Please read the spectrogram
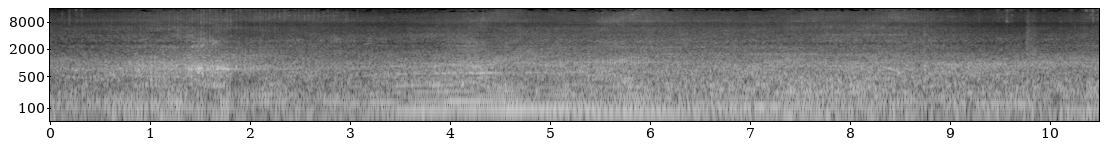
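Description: Busy street traffic: motor vehicles running past, with one engine's low drone building about three and a half seconds in and fading away near the end.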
